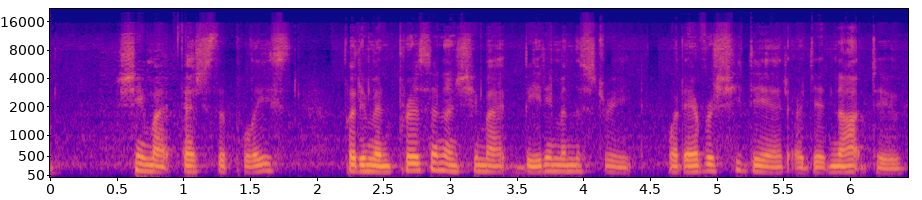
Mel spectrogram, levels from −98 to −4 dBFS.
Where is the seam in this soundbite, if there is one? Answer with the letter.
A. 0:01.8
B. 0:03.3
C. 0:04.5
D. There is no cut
C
